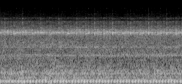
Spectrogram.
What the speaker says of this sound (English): the car is running good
